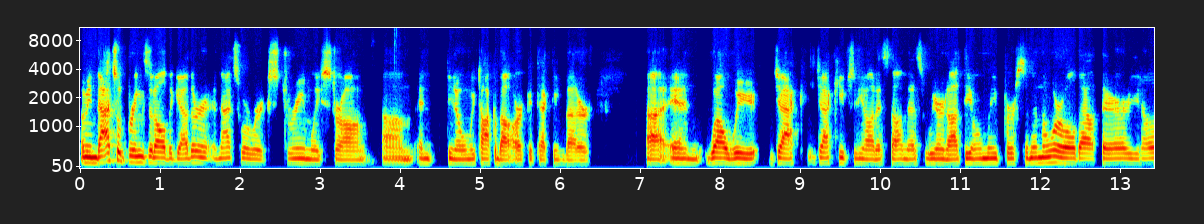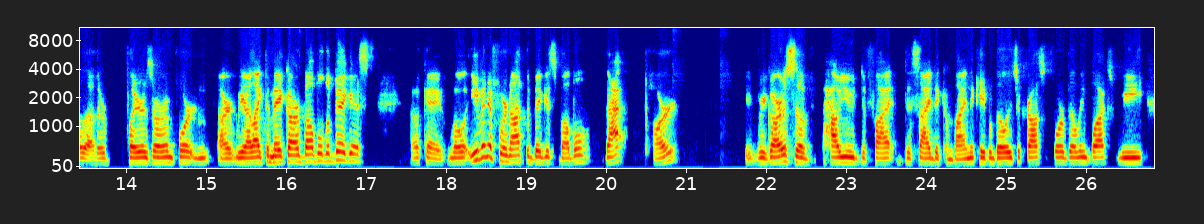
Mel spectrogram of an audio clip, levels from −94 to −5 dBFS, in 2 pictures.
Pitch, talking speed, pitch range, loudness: 125 Hz, 200 wpm, 115-135 Hz, -19 LUFS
